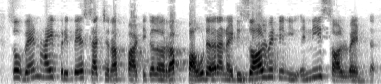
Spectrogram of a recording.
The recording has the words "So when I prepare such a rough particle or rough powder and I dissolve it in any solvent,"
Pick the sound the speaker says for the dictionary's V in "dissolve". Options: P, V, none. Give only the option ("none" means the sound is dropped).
V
